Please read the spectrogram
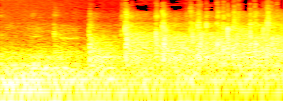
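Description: A small crowd of dinner guests applauding, the clapping breaking out about half a second in, with a few voices mixed in.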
